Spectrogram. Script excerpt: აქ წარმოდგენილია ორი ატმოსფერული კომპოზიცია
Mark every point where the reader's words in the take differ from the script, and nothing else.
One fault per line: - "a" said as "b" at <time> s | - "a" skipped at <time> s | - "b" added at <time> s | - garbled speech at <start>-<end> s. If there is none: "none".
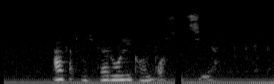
- "წარმოდგენილია ორი" skipped at 0.7 s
